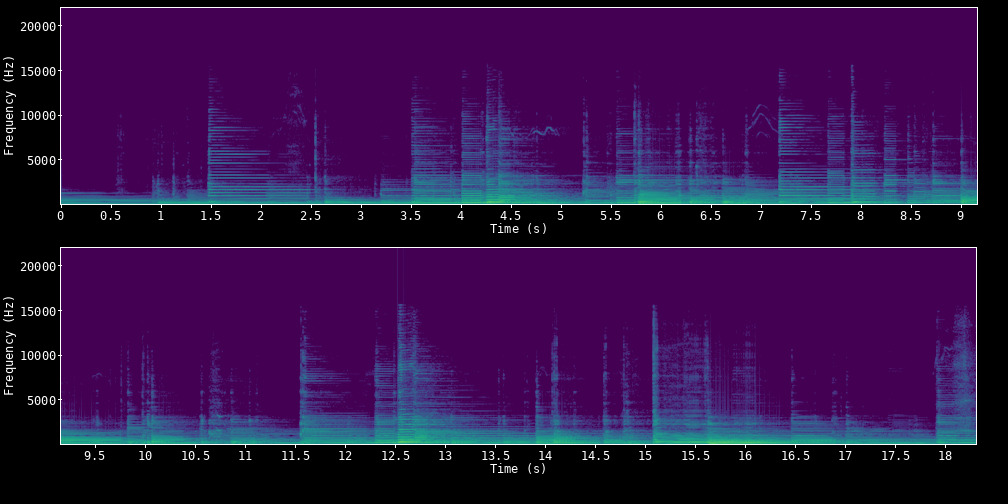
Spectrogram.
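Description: Metal-body resonator guitar playing an instrumental intro: picked notes and chords ringing out over a sustained low note.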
